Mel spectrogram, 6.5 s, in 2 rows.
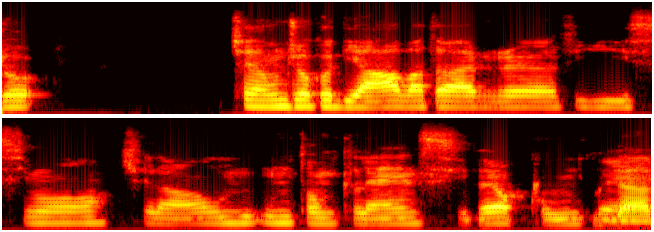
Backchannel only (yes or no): no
